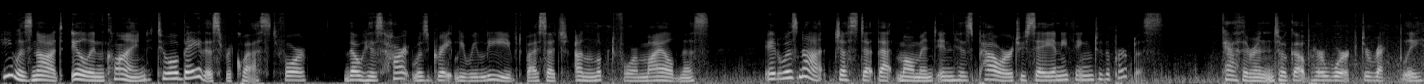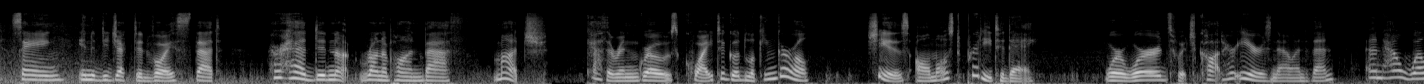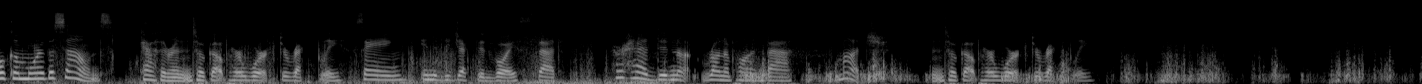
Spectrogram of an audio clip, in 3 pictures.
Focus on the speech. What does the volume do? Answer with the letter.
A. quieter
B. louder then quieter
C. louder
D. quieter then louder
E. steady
A.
